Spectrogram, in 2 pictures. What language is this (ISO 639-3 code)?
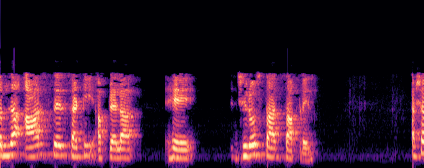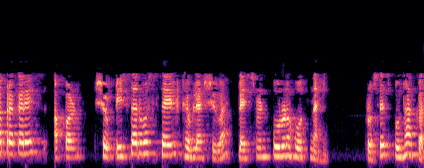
mar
